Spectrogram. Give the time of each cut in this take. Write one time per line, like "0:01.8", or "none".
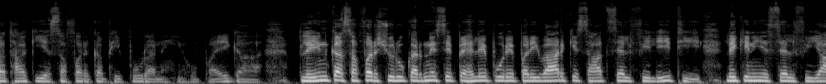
none

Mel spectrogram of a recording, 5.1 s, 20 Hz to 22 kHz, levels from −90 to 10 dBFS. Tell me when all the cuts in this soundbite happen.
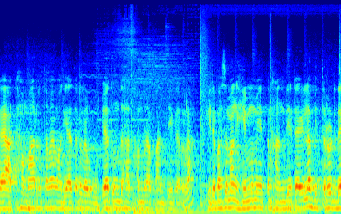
0:03.0

